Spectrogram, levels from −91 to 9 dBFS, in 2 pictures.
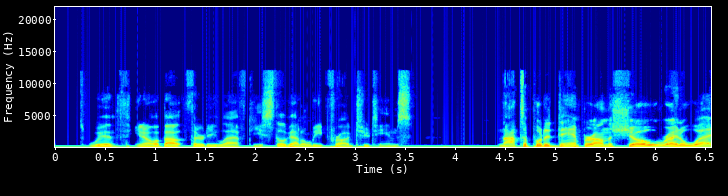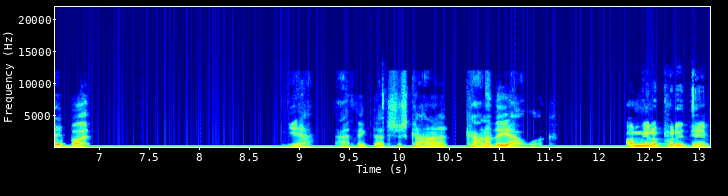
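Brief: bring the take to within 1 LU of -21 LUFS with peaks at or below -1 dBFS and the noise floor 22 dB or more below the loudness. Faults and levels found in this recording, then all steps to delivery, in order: ticks 41/s; hum 50 Hz; harmonics up to 250 Hz; hum level -41 dBFS; loudness -27.0 LUFS; peak -10.0 dBFS; loudness target -21.0 LUFS
-> de-click; de-hum 50 Hz, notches 5; gain +6 dB

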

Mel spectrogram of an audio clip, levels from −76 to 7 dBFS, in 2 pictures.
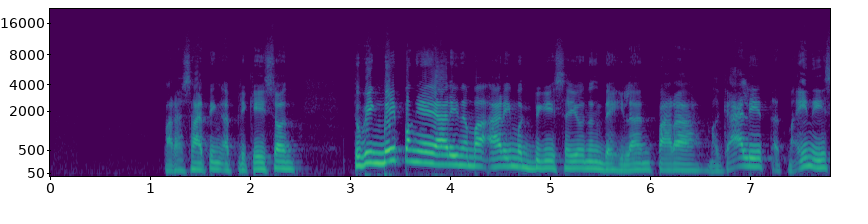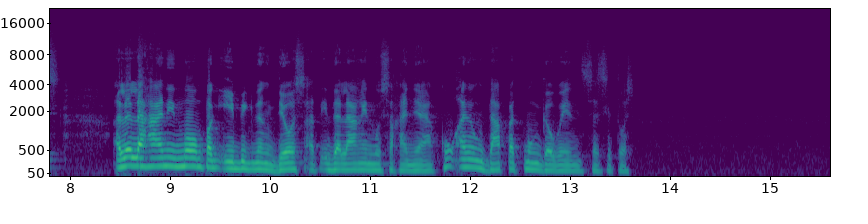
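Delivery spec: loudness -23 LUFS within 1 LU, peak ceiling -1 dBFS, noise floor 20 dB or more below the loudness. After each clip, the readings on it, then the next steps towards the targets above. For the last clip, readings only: clipped 0.3%; flat tops at -14.5 dBFS; loudness -26.5 LUFS; peak -14.5 dBFS; loudness target -23.0 LUFS
-> clip repair -14.5 dBFS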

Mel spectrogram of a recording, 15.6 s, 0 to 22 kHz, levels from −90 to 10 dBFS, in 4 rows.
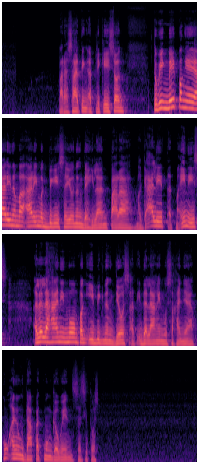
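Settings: clipped 0.0%; loudness -26.5 LUFS; peak -8.0 dBFS; loudness target -23.0 LUFS
-> gain +3.5 dB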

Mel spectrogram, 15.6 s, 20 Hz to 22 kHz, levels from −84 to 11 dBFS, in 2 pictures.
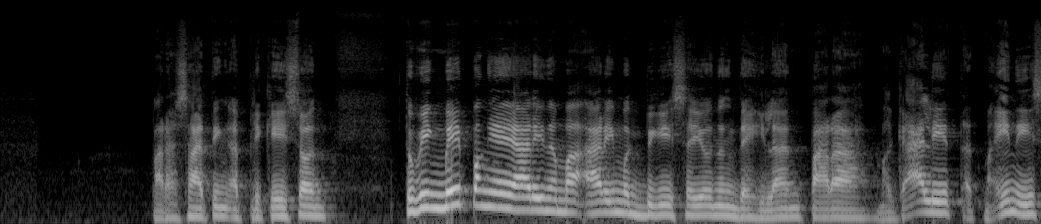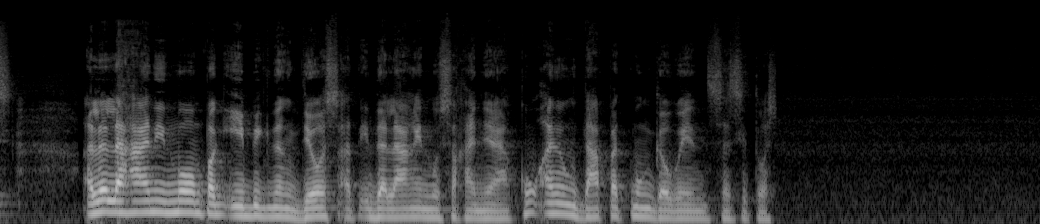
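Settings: loudness -22.5 LUFS; peak -4.5 dBFS; noise floor -65 dBFS

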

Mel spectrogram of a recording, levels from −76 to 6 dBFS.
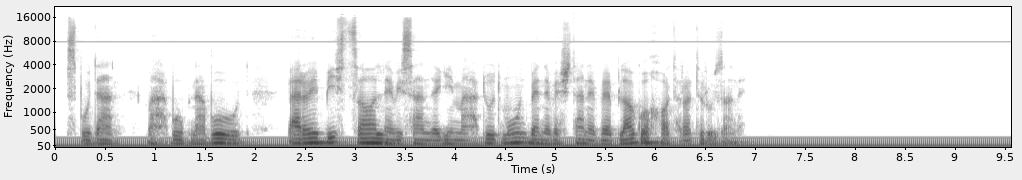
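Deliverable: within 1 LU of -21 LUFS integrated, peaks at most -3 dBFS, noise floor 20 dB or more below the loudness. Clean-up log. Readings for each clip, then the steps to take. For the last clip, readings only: hum 50 Hz; harmonics up to 250 Hz; hum level -28 dBFS; steady tone 7900 Hz; tone level -50 dBFS; loudness -26.0 LUFS; peak -9.0 dBFS; loudness target -21.0 LUFS
-> de-hum 50 Hz, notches 5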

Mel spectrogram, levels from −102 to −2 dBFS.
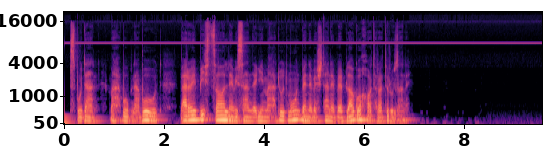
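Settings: hum none; steady tone 7900 Hz; tone level -50 dBFS
-> notch 7900 Hz, Q 30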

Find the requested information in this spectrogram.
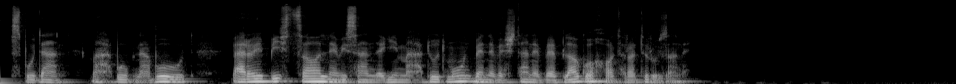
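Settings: steady tone none; loudness -25.5 LUFS; peak -10.5 dBFS; loudness target -21.0 LUFS
-> gain +4.5 dB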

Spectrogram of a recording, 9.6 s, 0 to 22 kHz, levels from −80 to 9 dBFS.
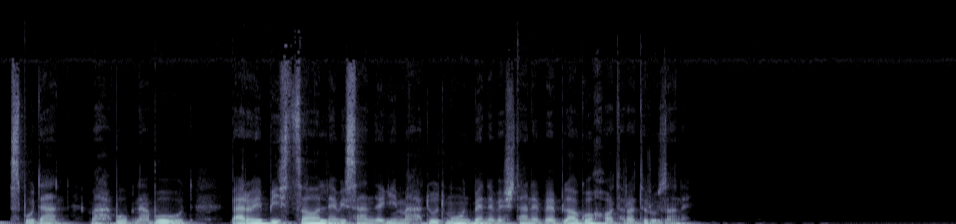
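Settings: loudness -21.0 LUFS; peak -6.0 dBFS; noise floor -68 dBFS

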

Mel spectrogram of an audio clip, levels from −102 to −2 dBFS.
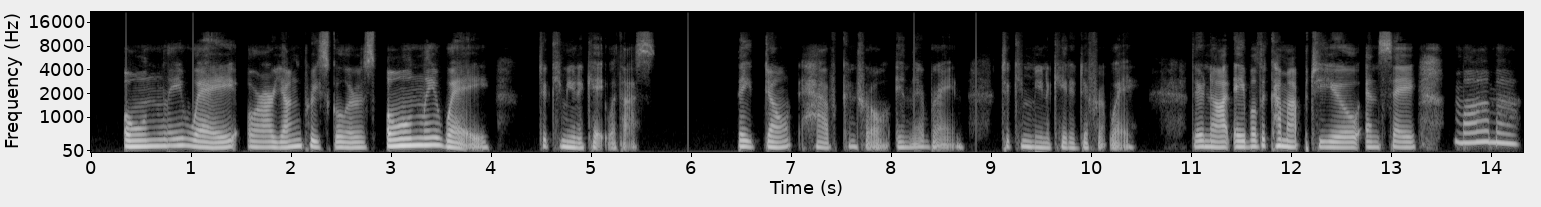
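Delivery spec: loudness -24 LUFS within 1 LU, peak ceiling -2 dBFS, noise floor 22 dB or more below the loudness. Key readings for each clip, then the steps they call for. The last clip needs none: clicks 5; loudness -31.0 LUFS; peak -12.5 dBFS; loudness target -24.0 LUFS
-> de-click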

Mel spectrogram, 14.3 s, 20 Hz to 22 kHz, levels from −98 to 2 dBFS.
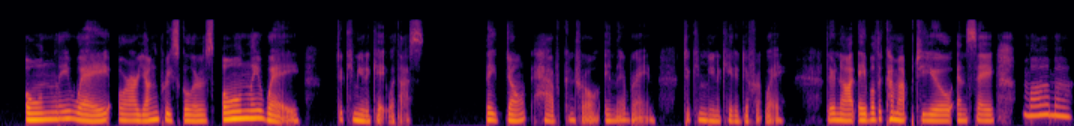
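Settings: clicks 0; loudness -31.0 LUFS; peak -12.5 dBFS; loudness target -24.0 LUFS
-> gain +7 dB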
